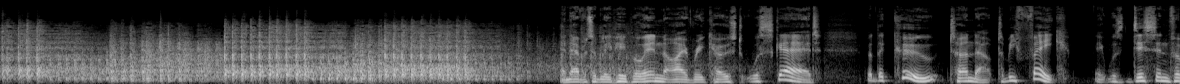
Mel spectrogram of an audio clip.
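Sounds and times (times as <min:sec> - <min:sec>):
automatic gunfire in video of coup attack on president of Ivory Coast: 0:00.0 - 0:07.6
speech: 0:05.6 - 0:11.7.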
